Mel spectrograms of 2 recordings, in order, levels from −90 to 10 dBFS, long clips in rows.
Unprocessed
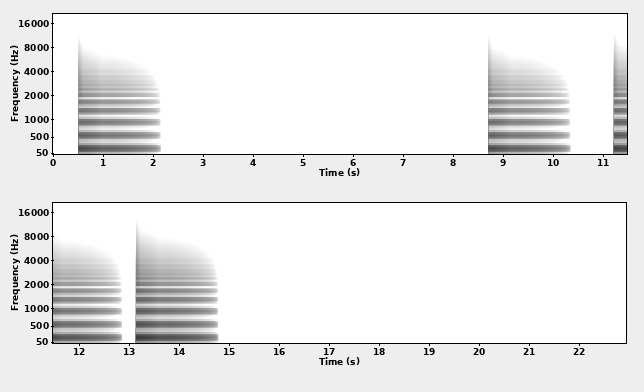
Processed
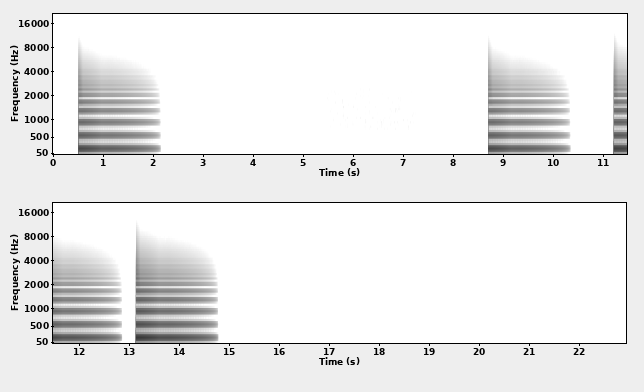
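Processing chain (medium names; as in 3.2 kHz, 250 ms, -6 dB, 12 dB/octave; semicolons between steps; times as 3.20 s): time-frequency box 5.44–7.27 s, 670–2500 Hz +12 dB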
